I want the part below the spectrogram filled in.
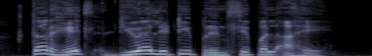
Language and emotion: Marathi, neutral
